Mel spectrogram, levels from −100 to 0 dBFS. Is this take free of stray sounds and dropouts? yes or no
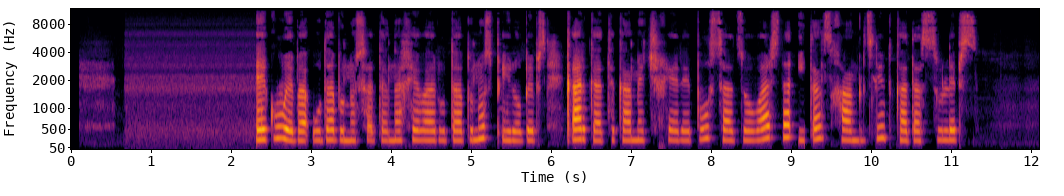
yes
